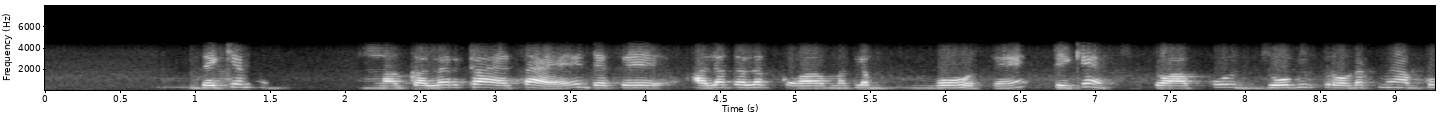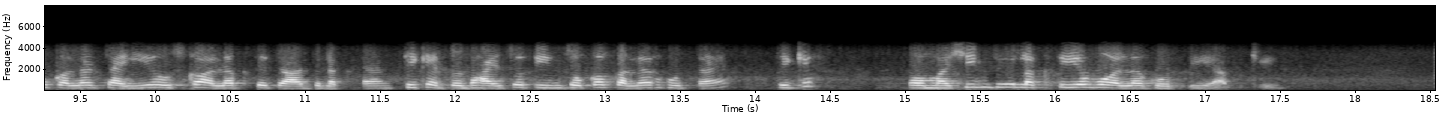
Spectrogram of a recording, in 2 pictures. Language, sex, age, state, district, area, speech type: Hindi, female, 18-30, Madhya Pradesh, Harda, urban, conversation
